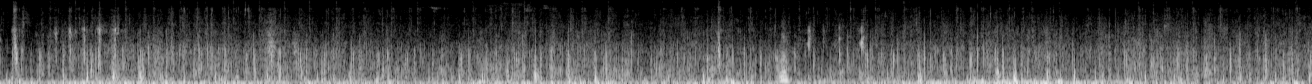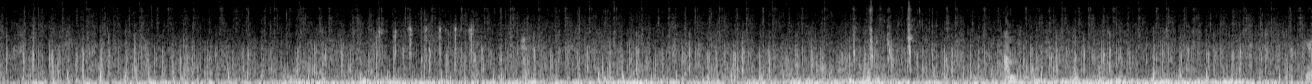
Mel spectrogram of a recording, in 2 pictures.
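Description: Hooves of a paso horse beating rapidly and evenly on asphalt in its paso gait, over a steady low rumble.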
